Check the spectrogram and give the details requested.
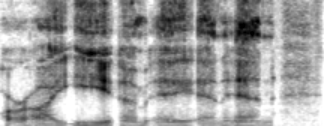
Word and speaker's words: Riemann: special case what's called a riemann sum uh it's spelled r-i-e-m-a-n-n and it's pronounced riemann and what riemann sum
